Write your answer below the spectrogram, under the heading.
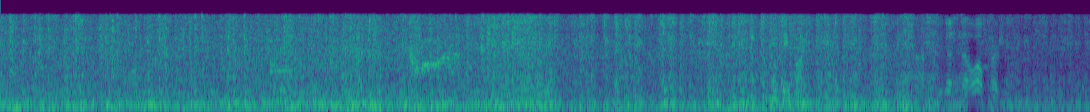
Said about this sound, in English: Your engine sound and look good on the instrument panel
